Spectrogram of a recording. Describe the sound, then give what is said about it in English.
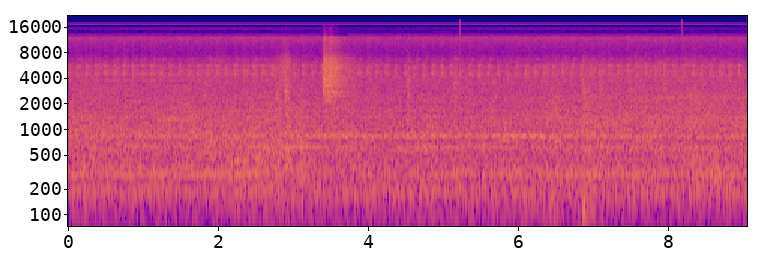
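Train in motion, a steady, dense rumble with a faint sustained tone running through it, holding an even level throughout with no voices. “As the train speeds away”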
